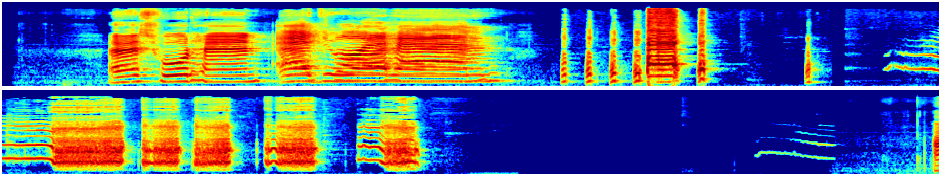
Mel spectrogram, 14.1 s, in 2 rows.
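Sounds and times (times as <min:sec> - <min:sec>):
hens clucking and calling: 0:04.2 - 0:05.4, 0:06.0 - 0:10.3.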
